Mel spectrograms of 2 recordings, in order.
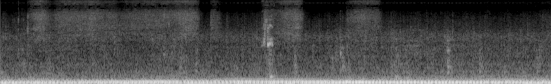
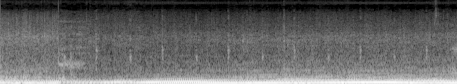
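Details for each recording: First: Car with newly installed aftermarket Annex rear suspension on test drive: low road rumble with sharp irregular rattles and clacks over bumps; something seems loose, cause unknown. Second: Car after reinstalling OEM rear shocks/suspension: steady low road rumble with one soft thump over a bump, no rattle or clunk; suspension sounds tight and healthy.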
